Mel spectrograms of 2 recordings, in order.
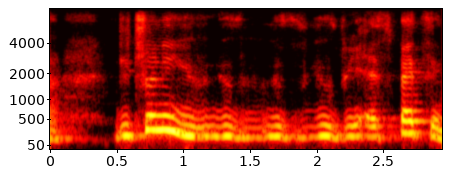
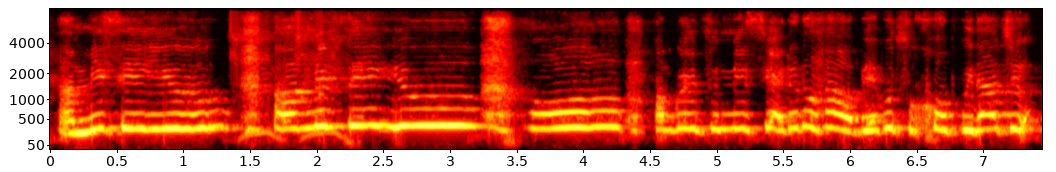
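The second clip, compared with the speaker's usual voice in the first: imitating her crying; 8 semitones higher, 4 dB louder than usual. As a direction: mimic the friend sobbing down the phone. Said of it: "she was crying".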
